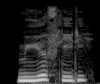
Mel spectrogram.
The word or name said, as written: MYREFLITTIGE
